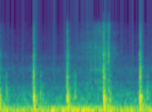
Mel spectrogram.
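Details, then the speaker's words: Long-sitting garage-find car running, battery light briefly on: sharp, evenly spaced clicks about three per second as the HVAC blend door actuator keeps hunting. Loud and continuous. "maybe we get a oh that blender actuator needs to stop"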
